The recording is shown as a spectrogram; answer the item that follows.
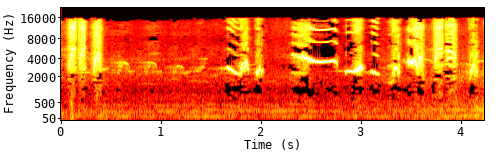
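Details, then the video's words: Oriental magpie-robin, fighting, with rich song content: a few harsh bursts, then a steady whistled note followed by quick varied chirps and slurred whistles. "KACER ISIAN MEWAH NGOTOT GACOR TARUNG"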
